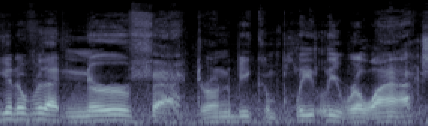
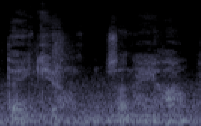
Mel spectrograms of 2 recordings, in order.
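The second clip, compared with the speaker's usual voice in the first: whispered thanks; 7 semitones lower, 16 dB quieter than usual. Real, not acted.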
